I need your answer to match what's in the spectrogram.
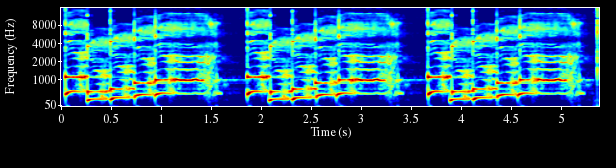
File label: WOAH, Google Hangouts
